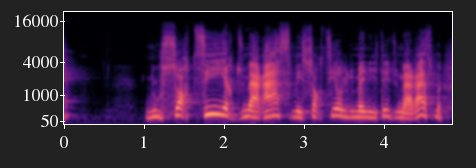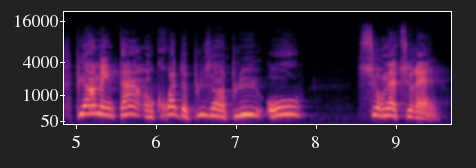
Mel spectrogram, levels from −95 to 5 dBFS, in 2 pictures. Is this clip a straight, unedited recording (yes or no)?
yes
